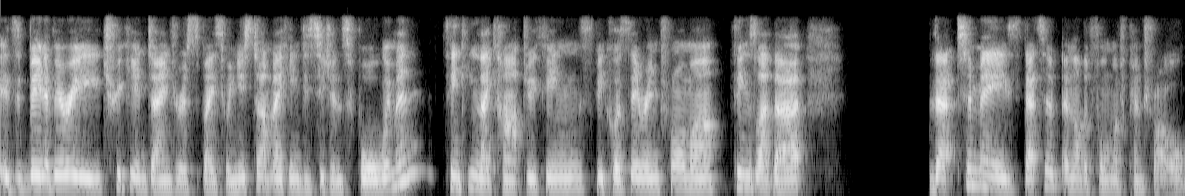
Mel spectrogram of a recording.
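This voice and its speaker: A woman talks with an Australian accent at a moderate pace. Her pitch is fairly low and her intonation fairly even. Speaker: domestic violence refuge worker. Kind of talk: webinar presentation. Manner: hesitant, many fillers.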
